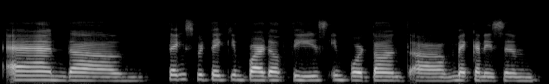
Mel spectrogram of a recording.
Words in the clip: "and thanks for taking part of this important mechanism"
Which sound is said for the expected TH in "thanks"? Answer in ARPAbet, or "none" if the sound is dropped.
T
